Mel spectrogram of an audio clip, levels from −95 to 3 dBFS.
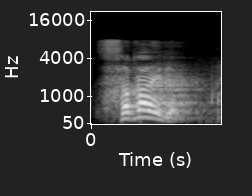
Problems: constant background noise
